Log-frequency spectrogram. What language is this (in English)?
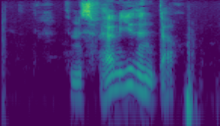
Kabyle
